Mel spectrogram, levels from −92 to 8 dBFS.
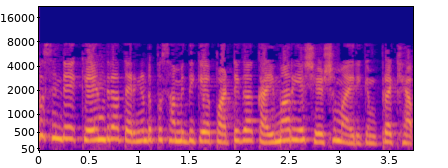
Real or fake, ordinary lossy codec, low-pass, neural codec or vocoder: real; none; none; none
